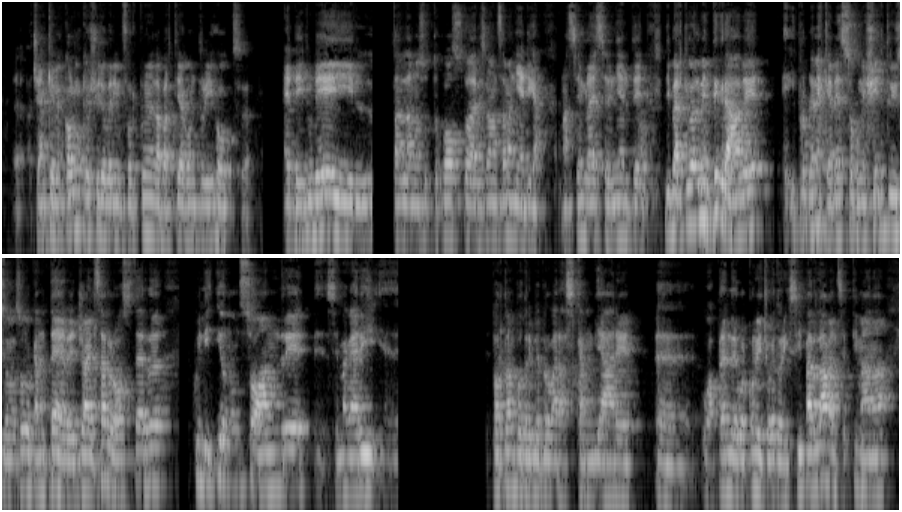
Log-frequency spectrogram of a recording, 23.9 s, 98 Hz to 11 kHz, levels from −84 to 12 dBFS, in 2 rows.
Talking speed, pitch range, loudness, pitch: 170 wpm, 130-150 Hz, -20 LUFS, 135 Hz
